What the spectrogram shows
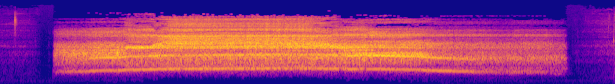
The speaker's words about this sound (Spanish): Y aquí tengo dos instrumentos, que es el silbato de viento, que llaman el silbato de la muerte, pero este silbato es también muy, muy particular.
